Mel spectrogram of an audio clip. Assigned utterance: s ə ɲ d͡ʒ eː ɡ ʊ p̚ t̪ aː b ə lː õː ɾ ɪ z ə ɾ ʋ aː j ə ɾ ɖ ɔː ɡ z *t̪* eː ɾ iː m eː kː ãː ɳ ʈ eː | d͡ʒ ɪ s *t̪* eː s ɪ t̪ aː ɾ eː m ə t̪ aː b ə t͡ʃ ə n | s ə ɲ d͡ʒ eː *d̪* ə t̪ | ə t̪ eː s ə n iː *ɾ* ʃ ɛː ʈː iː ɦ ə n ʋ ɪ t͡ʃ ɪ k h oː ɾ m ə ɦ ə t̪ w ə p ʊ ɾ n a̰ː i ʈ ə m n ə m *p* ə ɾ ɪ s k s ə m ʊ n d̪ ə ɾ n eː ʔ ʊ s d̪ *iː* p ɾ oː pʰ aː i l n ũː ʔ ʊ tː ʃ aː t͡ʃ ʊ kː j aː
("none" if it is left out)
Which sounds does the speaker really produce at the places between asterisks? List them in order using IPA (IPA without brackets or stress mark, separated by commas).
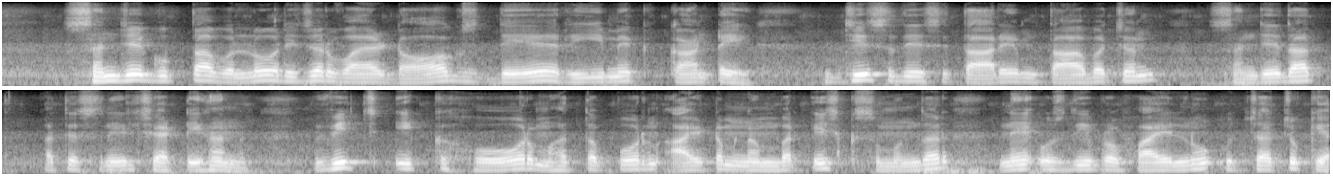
d̪, d̪, d̪, l, b, iː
